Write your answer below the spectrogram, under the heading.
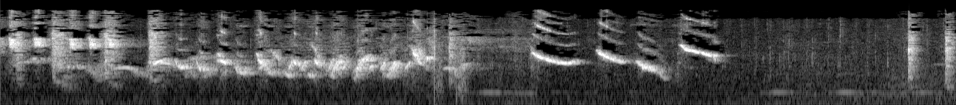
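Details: Oriental magpie-robin song meant to raise breeding urge: a fast run of warbled notes, then three loud downslurred whistles, followed by near silence with a faint low tone.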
